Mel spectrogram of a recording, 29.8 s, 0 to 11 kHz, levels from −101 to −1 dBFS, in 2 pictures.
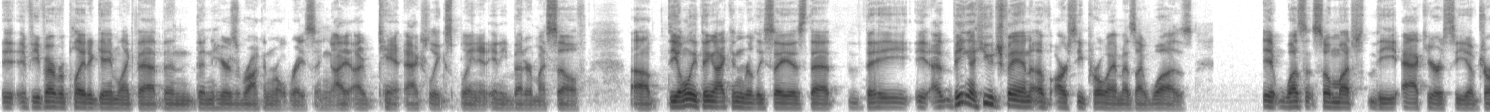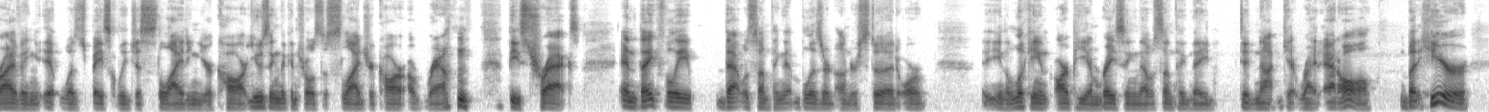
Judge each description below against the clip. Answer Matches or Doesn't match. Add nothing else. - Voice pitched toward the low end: Matches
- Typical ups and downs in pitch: Matches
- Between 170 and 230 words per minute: Matches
